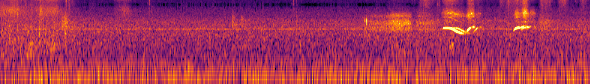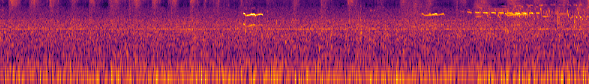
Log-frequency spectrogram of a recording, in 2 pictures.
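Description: Water laps gently against a shore.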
